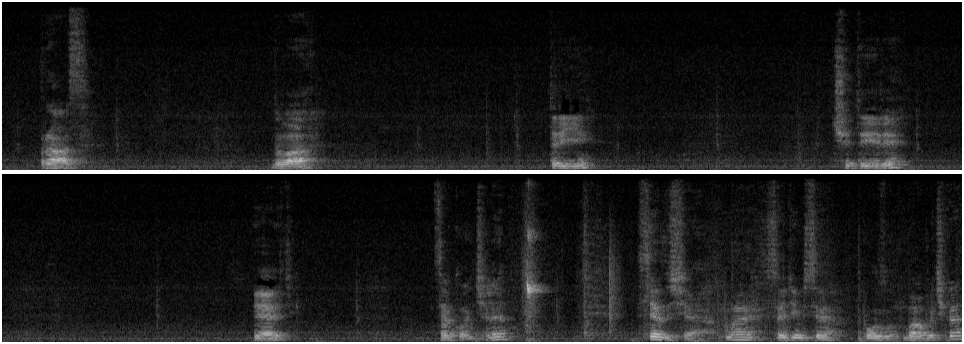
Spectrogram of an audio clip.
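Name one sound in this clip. A young man speaks calmly close by, in short phrases with pauses, then more steadily.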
